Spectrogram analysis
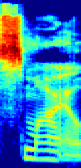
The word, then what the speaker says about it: SMIL: yeah I think it's officially pronounced as smile but I don't understand why it pronounce it smile without the e at the end yeah so smell I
